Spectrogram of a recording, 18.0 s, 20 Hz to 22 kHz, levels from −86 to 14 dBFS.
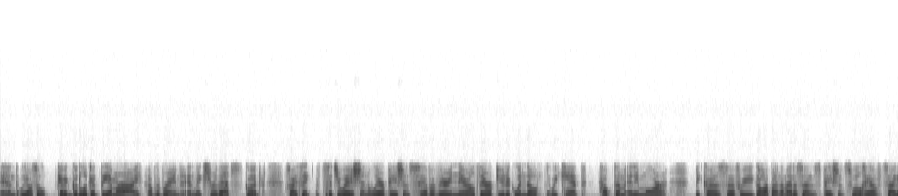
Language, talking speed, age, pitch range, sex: English, 165 wpm, 50-69, 115-145 Hz, male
